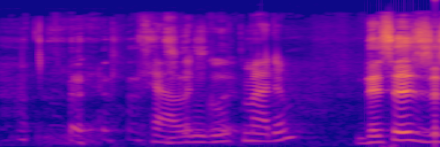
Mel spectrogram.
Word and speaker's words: Kalangute: This is, I think, the greatest pronunciation errors that happen are where you see South Asian countries or Asian countries which are tourist destinations and they get white people coming in to those places. That is where all of this Kalangute and all of that happens.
